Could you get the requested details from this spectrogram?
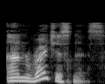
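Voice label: "unrighteousness", English, British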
